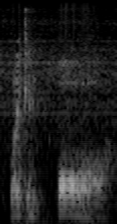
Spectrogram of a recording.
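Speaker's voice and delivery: "aw" as in English paw, one merged vowel; teacher demonstrating the merged vowel "aw"; aw sound demo. Shown as a demonstration. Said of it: "the result will be somewhere in the middle".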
